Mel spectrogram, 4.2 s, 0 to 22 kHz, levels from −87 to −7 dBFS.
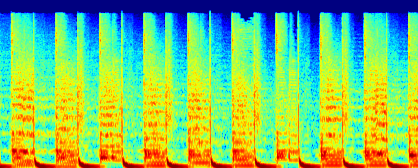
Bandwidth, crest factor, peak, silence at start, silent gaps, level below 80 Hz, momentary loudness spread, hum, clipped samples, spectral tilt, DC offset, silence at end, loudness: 16.5 kHz; 10 dB; 0 dBFS; 0 s; none; -14 dBFS; 2 LU; none; under 0.1%; -4.5 dB/octave; under 0.1%; 0 s; -13 LUFS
